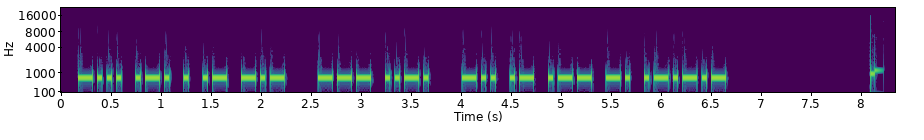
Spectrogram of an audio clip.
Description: Morse code, heard as a keyed tone, about 25 wpm, 700 Hz. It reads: BREAK OF DAWN.
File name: practice / 25wpm / Difficult Sentences with Hints - 25wpm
